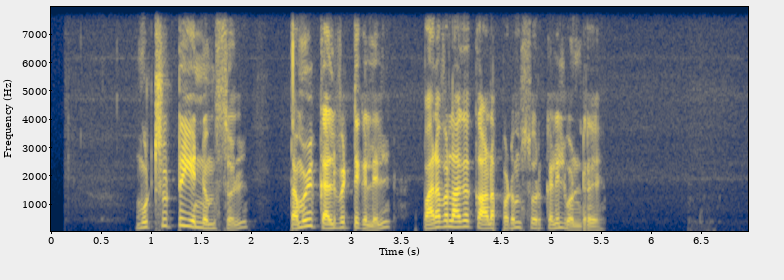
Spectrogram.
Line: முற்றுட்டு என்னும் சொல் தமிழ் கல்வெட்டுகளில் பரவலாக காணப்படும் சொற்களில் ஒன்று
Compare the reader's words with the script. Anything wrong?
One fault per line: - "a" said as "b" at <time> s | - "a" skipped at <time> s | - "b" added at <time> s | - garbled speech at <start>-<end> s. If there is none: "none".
none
